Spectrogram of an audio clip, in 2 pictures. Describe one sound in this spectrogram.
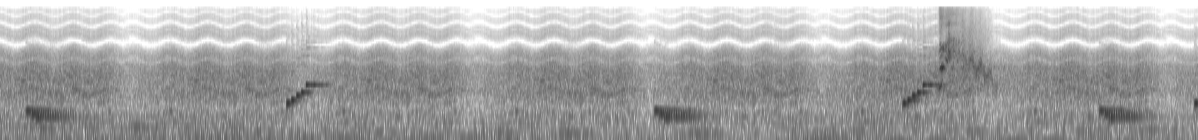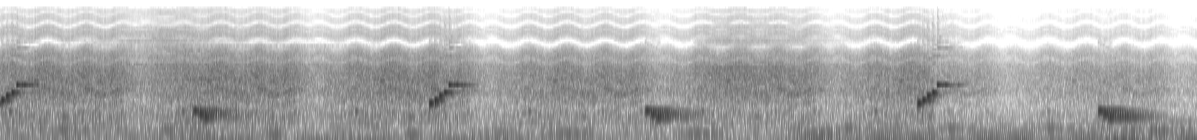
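Slow, gloomy music plays with a short rising tune that keeps coming back.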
